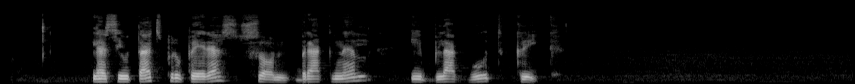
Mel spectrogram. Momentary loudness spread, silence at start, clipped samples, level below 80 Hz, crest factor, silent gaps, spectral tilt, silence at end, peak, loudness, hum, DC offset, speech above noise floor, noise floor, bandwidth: 17 LU; 0.95 s; under 0.1%; -80 dBFS; 24 dB; none; -4.5 dB/octave; 3.05 s; -4 dBFS; -25 LUFS; none; under 0.1%; 41 dB; -66 dBFS; 11.5 kHz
